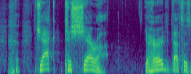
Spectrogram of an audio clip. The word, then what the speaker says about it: Teixeira: His name is Jack Teixeira. At his home in Massachusetts, that's him, hands on his head in the red shirt. The only thing mainstream media is good for is pronunciation. Jack Teixeira.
